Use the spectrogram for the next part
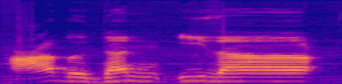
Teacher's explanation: We make izhar here because the rule is after the noon sakin or tanween, if the next letter is one of from 6 throttle letters, so we make izhar there like we make the clear sound of noon.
